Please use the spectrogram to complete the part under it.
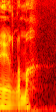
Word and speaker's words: Elma: Elma, Elmi, Mitjo, Aleksi, Aleksis, ortodoksilla Aleksis tänään ja saamen kielessä Elma, mitenhän se lausutaan? – Sekin lausutaan vaan Elma.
